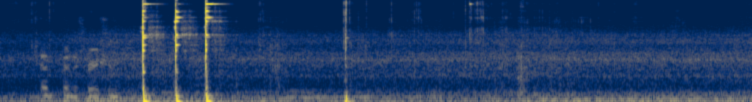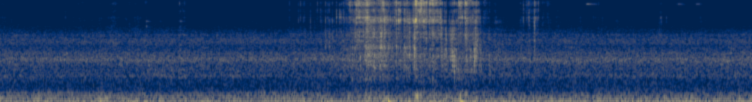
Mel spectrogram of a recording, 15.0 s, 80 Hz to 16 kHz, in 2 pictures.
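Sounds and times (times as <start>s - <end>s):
hammer striking nail: 1.4s - 2.4s.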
